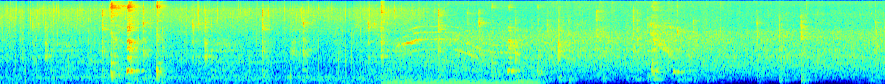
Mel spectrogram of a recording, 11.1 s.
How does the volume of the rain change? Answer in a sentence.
The loudness of the rain stays about the same.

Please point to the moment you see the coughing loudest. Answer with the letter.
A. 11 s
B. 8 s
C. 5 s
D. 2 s
D.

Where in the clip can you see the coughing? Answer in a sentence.
The coughing can be heard from 1.4 to 2.0 s and from 6.1 to 8.7 s.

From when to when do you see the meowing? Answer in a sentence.
You can hear the meowing from 4.8 to 6.8 s.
